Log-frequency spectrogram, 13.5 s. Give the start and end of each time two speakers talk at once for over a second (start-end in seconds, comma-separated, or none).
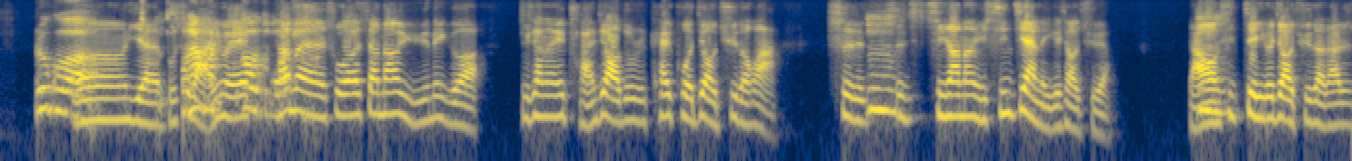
1.8-3.2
